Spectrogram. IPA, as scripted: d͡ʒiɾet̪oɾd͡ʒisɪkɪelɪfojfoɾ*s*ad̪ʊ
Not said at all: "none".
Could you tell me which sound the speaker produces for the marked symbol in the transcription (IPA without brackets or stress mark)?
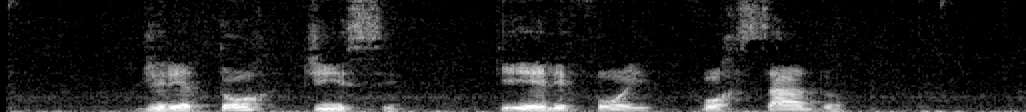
s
